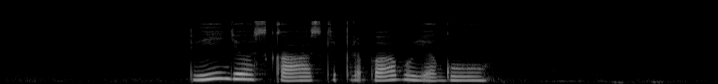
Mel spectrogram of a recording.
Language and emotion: Russian, sad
